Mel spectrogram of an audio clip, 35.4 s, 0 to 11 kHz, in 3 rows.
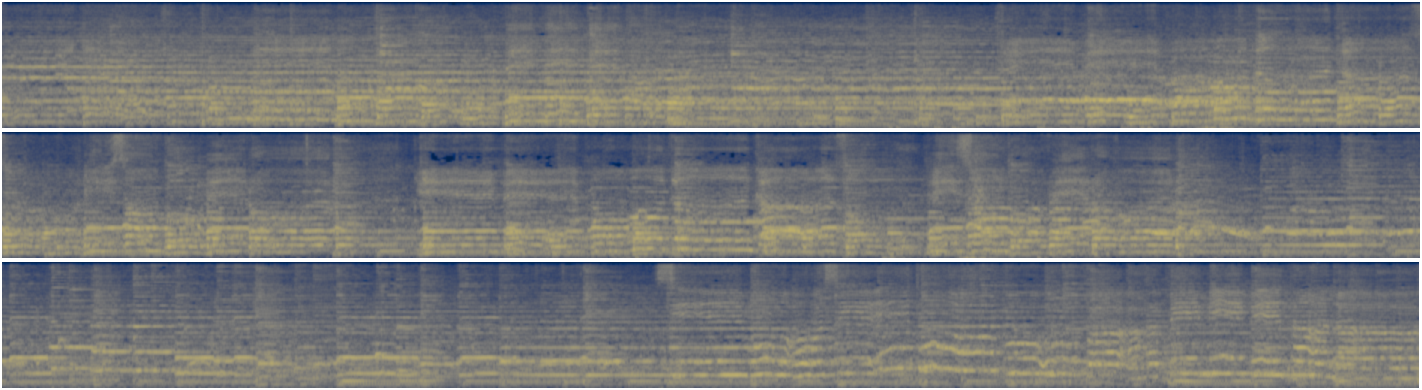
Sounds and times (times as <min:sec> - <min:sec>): Vocal music: 0:00.0 - 0:35.4.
